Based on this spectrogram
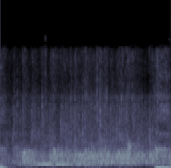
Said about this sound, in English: In fact, when you guys are at home watching online, they're the people. In fact, give them a hand clap right now.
